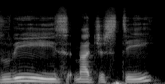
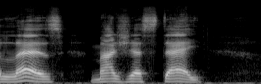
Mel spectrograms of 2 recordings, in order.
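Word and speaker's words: lèse-majesté: It can be pronounced as le majesty or less majesty. The French pronunciation, however, is closer to le majeste.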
